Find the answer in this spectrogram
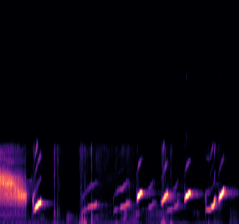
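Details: Common iora calling to draw other ioras into song: a run of sharp upslurred whistles, several in quick pairs, repeating roughly every quarter to half second after a brief hiss at the start.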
